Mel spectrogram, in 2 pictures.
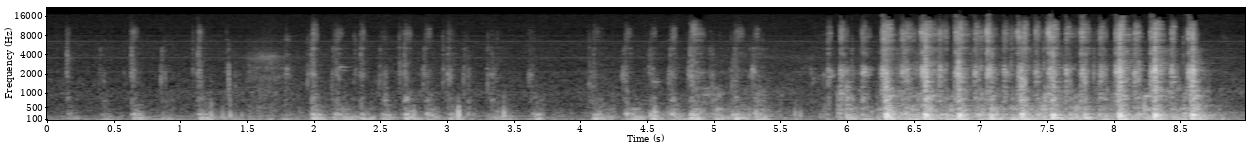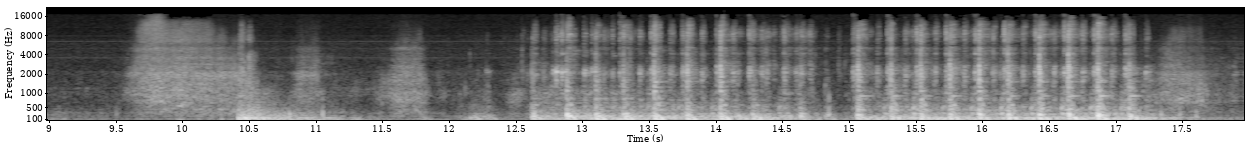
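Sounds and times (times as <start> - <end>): short hiss: 9.6 - 12.0.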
